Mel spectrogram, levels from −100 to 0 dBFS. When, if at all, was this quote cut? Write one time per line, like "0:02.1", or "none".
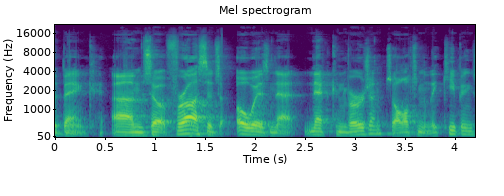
none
